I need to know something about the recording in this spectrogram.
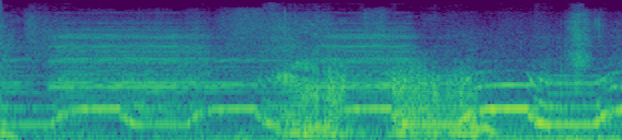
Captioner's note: moaning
